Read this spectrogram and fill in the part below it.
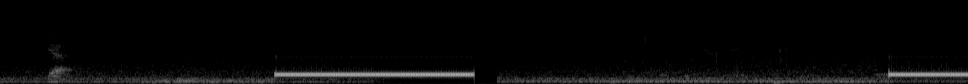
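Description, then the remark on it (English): A loud, steady telephone dial tone from a conference phone at a Senate committee meeting sounds twice, first for about two seconds, then again near the end, separated by muffled room noise and faint background voices. “Our other committees, we have one of those funny phones in front of it.”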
